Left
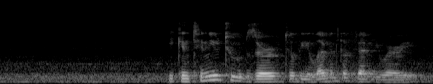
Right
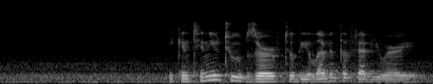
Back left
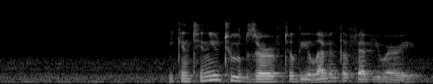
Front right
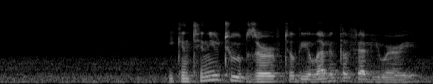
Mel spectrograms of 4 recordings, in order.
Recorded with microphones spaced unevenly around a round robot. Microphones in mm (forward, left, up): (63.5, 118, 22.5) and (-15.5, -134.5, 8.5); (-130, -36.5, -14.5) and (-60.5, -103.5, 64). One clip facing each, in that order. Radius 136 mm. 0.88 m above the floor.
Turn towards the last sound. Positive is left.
turn(degrees=-160)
